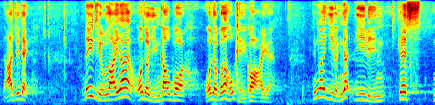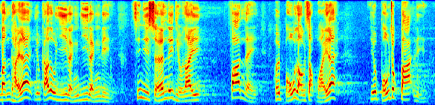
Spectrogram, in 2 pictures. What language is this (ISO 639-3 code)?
yue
